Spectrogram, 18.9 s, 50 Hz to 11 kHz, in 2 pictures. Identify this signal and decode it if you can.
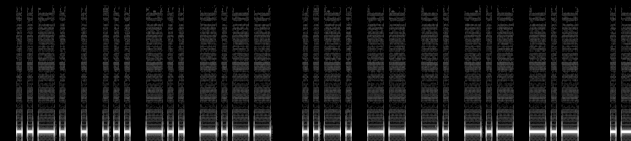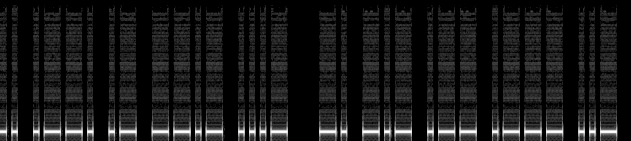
Morse code, heard as a keyed tone, about 15 wpm, 800 Hz. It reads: FESDY FMNKK RPAQV NKWJU
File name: morse mp3 / revision7-vitesse 14 mots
